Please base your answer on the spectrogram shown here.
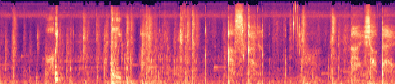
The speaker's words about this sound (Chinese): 把这个是大包装，里面有很多小袋的那个，先把大包装撕开。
